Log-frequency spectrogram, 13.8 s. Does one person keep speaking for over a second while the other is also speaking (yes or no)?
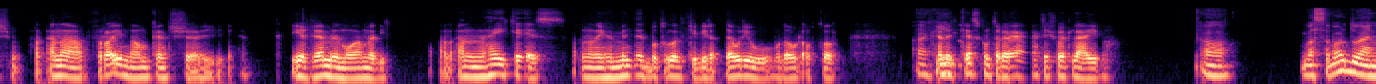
no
